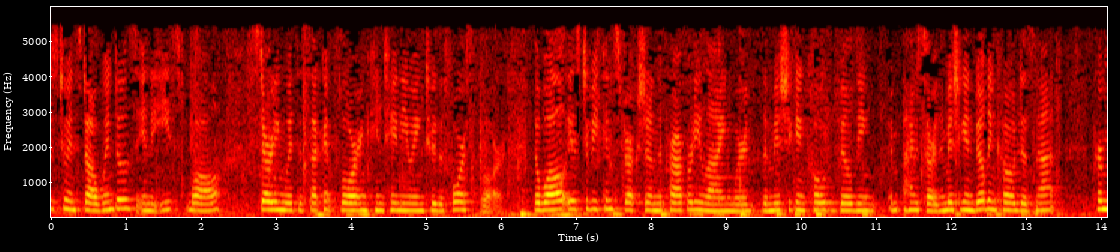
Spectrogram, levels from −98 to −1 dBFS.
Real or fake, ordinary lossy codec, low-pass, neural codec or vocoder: real; MP3, 24 kbps; 5.4 kHz; none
